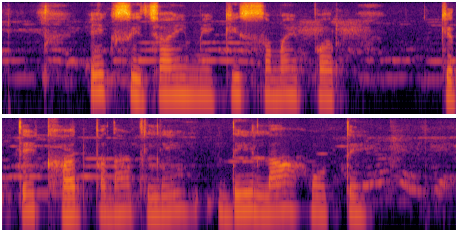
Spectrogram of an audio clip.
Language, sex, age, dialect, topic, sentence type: Magahi, female, 25-30, Northeastern/Surjapuri, agriculture, question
